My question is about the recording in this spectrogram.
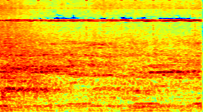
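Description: Dark-ride car moving along its track, with a steady rolling and running noise from the moving vehicle.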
